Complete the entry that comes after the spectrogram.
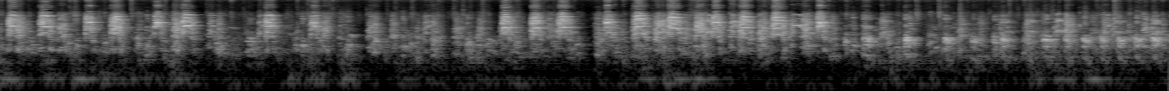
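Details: Hybrid partridge of a fighting and hunting strain producing a long, crowded stream of harsh, squawking notes with scarcely a break, loud and raspy throughout.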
